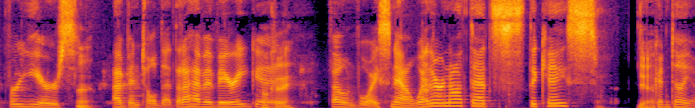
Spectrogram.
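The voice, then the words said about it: Rural country accent. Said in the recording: “I sound like a country bumpkin”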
